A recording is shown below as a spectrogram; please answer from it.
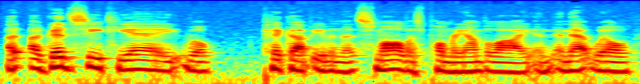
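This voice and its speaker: Gravelly-voiced man explaining as an expert guest. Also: mid-range voice, steady tone, moderate pace, a little mellow. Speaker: radiologist, interview guest. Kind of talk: explanatory medical interview.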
